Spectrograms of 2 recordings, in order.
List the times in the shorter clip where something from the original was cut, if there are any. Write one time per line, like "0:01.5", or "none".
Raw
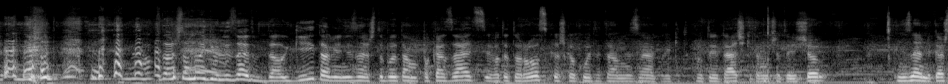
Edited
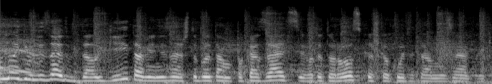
none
